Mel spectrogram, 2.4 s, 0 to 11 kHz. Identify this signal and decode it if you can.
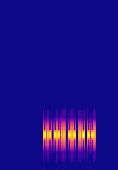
Morse code, heard as a keyed tone, about 63 wpm, 700 Hz. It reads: K7KUG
